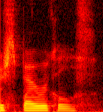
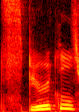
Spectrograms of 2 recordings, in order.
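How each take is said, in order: First: "spiracles" starting like "spy"; long-i pronunciation. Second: "spiracles" starting like "spirit"; short-i pronunciation. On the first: Host offers author the other option, "spiracles" said SPY-ruh-kulls. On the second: Host asks author how to say the word, "spiracles" with a short i. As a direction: say "spiracles" as SPEER-uh-kulls. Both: Shown as a demonstration. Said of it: "how do you pronounce".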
